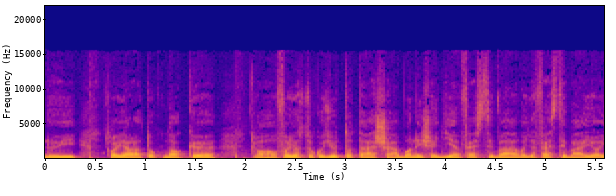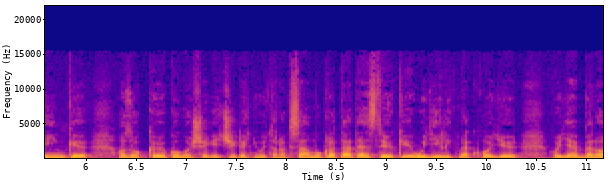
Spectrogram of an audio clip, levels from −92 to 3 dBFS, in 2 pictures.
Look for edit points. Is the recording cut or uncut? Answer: uncut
